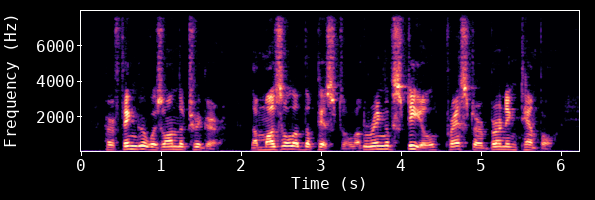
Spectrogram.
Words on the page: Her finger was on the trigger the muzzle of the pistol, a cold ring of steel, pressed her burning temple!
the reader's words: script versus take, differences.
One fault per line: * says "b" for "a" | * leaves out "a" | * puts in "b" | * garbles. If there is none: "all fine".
* leaves out "cold"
